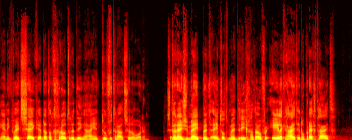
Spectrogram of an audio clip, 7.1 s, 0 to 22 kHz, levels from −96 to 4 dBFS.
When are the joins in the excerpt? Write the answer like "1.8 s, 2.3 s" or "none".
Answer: 3.4 s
